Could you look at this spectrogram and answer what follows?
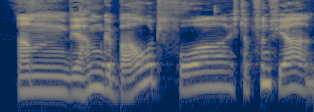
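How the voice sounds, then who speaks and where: A man with a plain, everyday voice, fairly high in pitch with ordinary pitch variation, on a very clean recording with a silent background. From East Frisia, northern Germany. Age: 30s. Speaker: YouTuber on smart home tech. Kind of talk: casual chat.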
